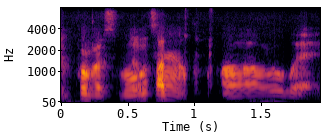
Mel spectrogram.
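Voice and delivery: slow mock movie-trailer voice; lightly hammed narrator. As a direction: intone it like a film trailer. Trailer-voice joke.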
